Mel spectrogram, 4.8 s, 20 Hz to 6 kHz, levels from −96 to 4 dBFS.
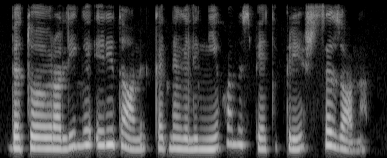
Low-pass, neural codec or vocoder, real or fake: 5.4 kHz; none; real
